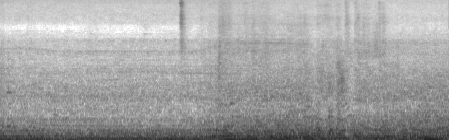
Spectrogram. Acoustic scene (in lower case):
bus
